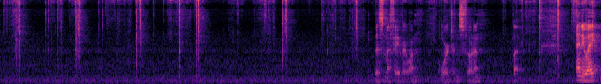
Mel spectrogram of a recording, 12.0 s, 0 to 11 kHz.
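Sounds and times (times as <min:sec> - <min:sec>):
trading cards flipped: 0:00.1 - 0:07.5, 0:10.0 - 0:11.5
cards snapping clicks: 0:00.2 - 0:01.8, 0:02.6 - 0:04.2, 0:05.6 - 0:05.8.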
